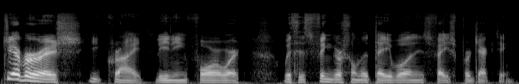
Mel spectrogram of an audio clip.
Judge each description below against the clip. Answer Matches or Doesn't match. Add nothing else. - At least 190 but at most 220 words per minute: Doesn't match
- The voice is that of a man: Matches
